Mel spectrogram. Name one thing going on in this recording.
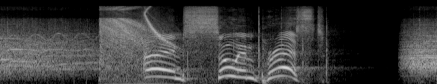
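Electronic whooshing and bouncing tones sound.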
